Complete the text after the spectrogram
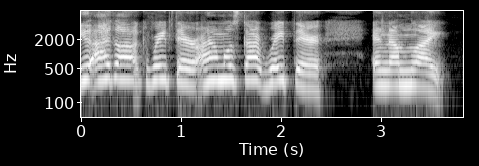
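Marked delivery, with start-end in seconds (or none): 0.0-2.4 mock upset screaming outcry, softened and played down. Retelling a woman refusing the shelters: imitating someone screaming. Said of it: "she started screaming at me and my neighbor".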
